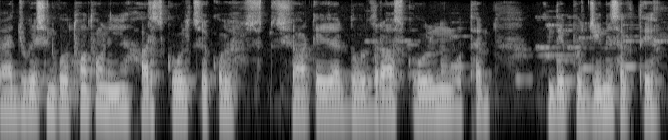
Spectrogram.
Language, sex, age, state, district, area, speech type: Dogri, male, 30-45, Jammu and Kashmir, Udhampur, rural, spontaneous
